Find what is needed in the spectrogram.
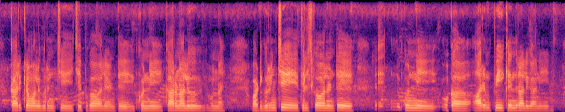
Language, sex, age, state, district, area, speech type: Telugu, male, 18-30, Andhra Pradesh, Guntur, urban, spontaneous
